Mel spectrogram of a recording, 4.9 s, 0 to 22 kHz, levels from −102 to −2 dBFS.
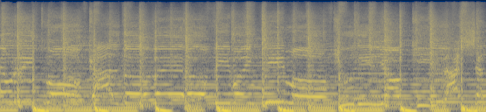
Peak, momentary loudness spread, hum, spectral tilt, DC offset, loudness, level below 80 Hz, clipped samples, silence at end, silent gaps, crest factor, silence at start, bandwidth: -2 dBFS; 1 LU; none; -4 dB/octave; under 0.1%; -15 LUFS; -20 dBFS; under 0.1%; 0 s; none; 12 dB; 0 s; over 20 kHz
